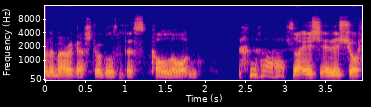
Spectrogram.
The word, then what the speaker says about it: Col Lawton: I mean anyone in America struggles with this call laon so is it is short for Colin Colin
